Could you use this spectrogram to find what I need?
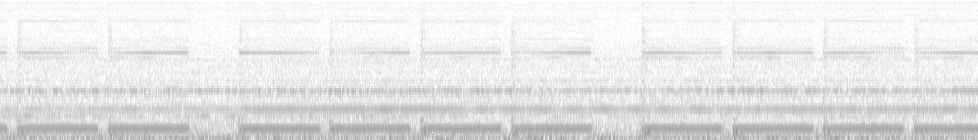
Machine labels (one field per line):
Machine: slide rail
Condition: normal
